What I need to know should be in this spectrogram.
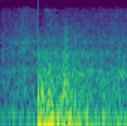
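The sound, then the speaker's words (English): A single blast from a charge set off by rescue workers on a wrecked ship, a sudden low boom that breaks the quiet and then fades into a rumbling decay. “Rescue workers are setting off explosions so they can get better access to search the interior.”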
